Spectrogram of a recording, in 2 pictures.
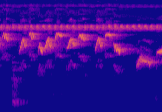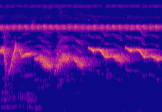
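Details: Bird singing at midnight: a fast series of bright, downslurred chirps, then lower warbled, rising-and-falling phrases, over a steady high-pitched whine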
